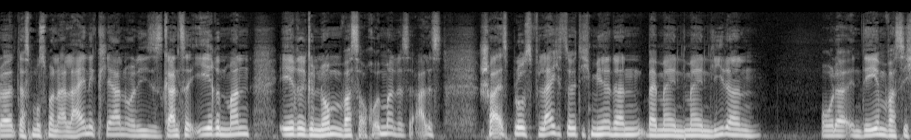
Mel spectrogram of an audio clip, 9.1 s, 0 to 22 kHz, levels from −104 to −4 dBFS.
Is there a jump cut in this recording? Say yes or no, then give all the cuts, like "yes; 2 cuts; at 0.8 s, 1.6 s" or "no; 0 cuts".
yes; 1 cut; at 6.8 s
